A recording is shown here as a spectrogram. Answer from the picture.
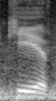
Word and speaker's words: Kiev: Well, they're made in Kiev, in the Ukraine, so you say Kiev prop.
